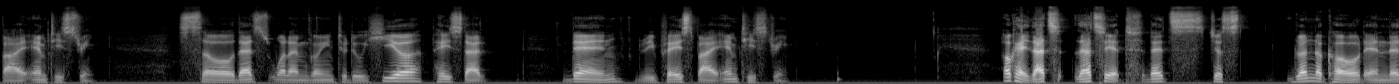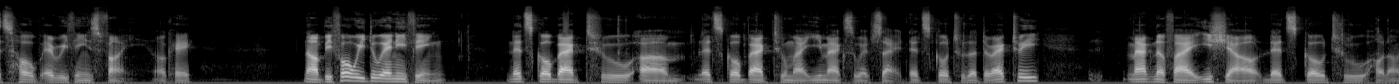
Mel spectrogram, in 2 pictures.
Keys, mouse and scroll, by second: 18.4-19.1 typing.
